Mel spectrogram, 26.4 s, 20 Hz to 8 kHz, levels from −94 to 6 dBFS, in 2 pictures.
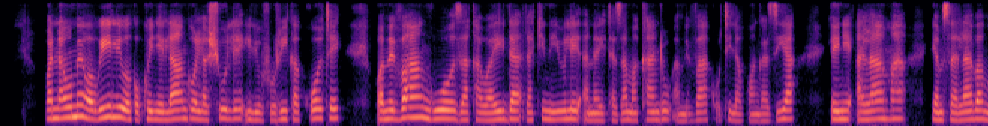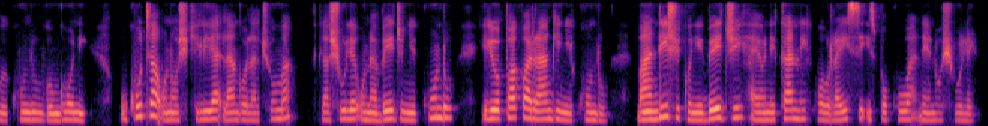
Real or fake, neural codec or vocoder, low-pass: fake; codec, 16 kHz, 0.8 kbps, ZipCodec; 7.2 kHz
